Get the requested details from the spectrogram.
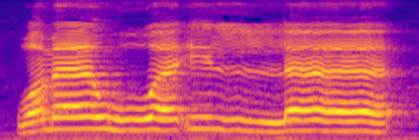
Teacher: میم کے بعد الف ہے، ایک الف کے مقدار کھینچیں گے، لام کے بعد بھی الف ہے، اس کو بھی ایک الف کے مقدار کھینچ کر پڑھیں گے۔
